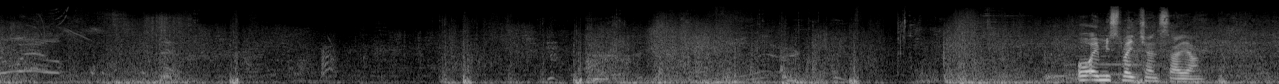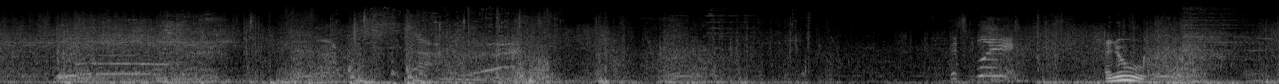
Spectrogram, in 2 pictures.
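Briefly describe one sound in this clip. A sword slashes and clangs against a large beast.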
